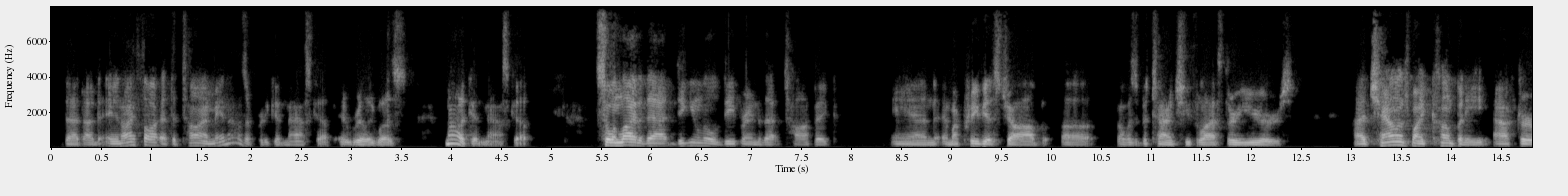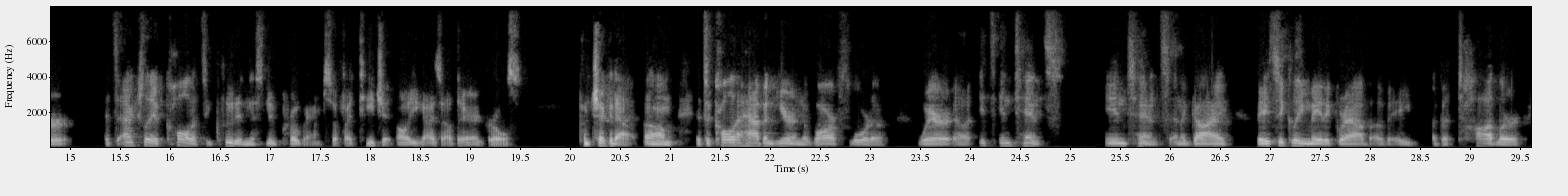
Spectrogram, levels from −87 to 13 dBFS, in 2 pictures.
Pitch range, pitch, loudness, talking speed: 105-130 Hz, 110 Hz, -23 LUFS, 220 wpm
